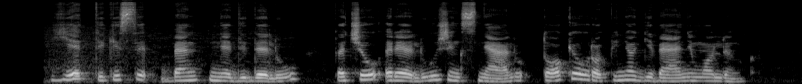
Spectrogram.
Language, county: Lithuanian, Klaipėda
